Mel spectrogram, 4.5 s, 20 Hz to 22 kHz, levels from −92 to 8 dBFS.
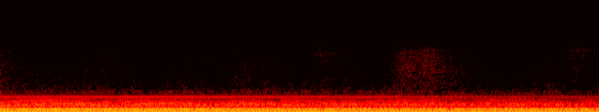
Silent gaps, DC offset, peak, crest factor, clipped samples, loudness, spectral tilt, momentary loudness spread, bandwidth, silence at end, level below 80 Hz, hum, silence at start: none; under 0.1%; -22 dBFS; 10 dB; under 0.1%; -36 LUFS; -13.5 dB/octave; 3 LU; 0.8 kHz; 0 s; -34 dBFS; none; 0 s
